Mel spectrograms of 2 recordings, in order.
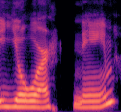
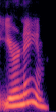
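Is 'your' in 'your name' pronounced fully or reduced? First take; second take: fully; reduced. First: The word 'your' is said with a full vowel. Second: The word 'your' is said with a reduced vowel. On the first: "we can say" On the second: "it's easier to say"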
